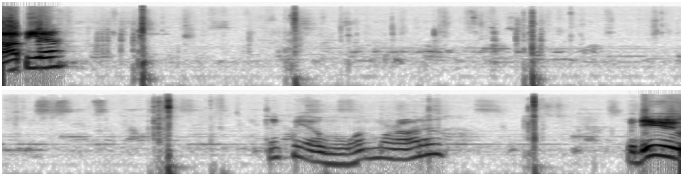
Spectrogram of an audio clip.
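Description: Stiff cards tap and flick softly as they are shuffled by hand.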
